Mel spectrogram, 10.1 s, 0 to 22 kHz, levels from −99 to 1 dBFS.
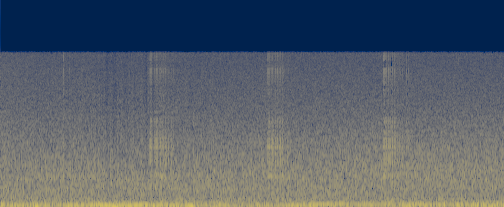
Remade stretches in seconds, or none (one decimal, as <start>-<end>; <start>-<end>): none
